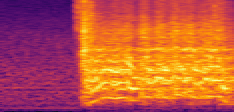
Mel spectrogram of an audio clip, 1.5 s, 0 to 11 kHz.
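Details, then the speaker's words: Mercedes 250 (W114) parked for decades, starter jumped directly from neutral safety switch ignition wire to starter solenoid; a second of quick, even cranking, no clicks or grinding; starter works, neutral safety switch suspected (possibly ignition switch). "okay this is good well it kind of actually sucks that means i have to figure out where the neutral safety switch is because that's clearly uh clearly what the problem is starter works"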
